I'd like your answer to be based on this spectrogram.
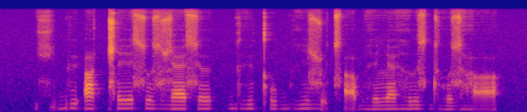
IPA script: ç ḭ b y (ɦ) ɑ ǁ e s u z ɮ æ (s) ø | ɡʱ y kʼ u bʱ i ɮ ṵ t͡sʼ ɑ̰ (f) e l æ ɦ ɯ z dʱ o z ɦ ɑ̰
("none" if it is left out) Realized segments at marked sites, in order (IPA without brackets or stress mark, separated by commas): ʔ, s, bʱ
